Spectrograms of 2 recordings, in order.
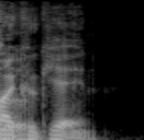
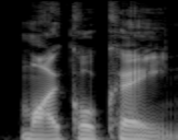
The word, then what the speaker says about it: Michael Caine: Det är som att säga My Cocaine. Alltså, Michael Caine. – Michael Caine. – Ja, för han pratar ju Cockney.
